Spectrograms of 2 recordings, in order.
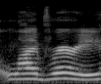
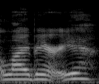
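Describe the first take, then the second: First: The word is said with all its sounds. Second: The word is said with a sound dropped. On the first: The speaker calls it right. "pronouncing words correctly" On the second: The speaker calls it wrong. "instead of"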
